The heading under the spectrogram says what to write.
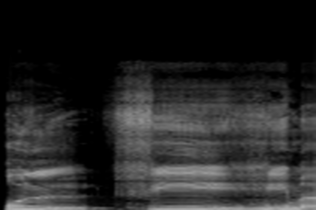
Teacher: یا مدہ اس لیے آپ ایک الف کے برابر کھینچیں گے اور یہاں مد منفصل ہے تو مد کو آپ تین الف کے برابر کھینچیں گے.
